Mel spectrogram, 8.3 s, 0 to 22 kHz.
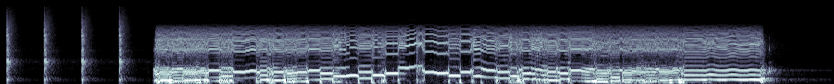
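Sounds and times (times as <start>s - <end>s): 
fast A minor pentatonic phrase in fifths with slides: 1.6s - 7.7s.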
